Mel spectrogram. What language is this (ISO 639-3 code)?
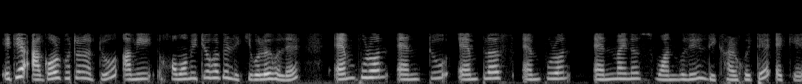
asm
